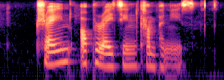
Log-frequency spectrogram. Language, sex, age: English, female, 20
